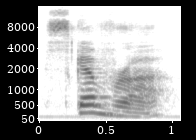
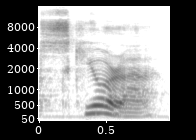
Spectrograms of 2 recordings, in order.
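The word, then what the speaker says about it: scevra: to tell you that the pronunciation of that word scra with a V and not skura with a u because it is a contraction of scava it remains to be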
